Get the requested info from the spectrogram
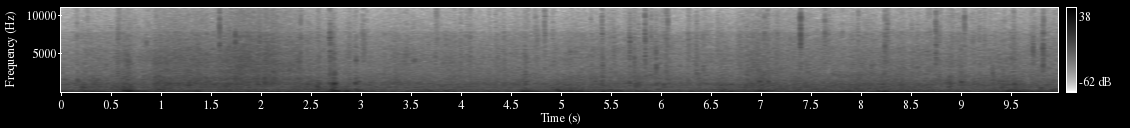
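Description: Steady rushing wash of choppy sea and breaking surf around a small boat, with wind rumbling on the microphone.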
